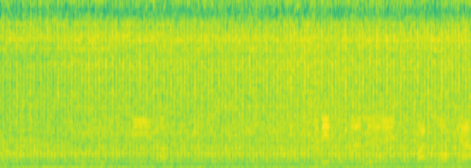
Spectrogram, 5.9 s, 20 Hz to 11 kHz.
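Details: Isuzu 4JK1 diesel engine with stuck, failed piston rings, before rebuild: loud, harsh clatter with a heavy, uneven knock about three per second, engine knock from stuck piston rings.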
